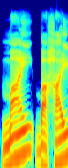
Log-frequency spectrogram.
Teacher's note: মাই বা হাই শব্দের আই ধ্বনি। এর চিহ্ন হল এ আই, যেখানে এ এবং আই সাউন্ড দুটো জুড়ে গেছে। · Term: যুগ্ম স্বরধ্বনি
